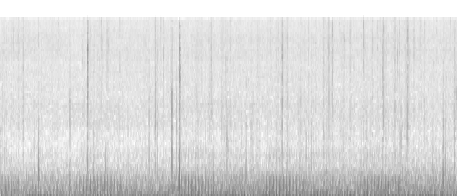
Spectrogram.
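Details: Deep, even purring from a cat hums underneath irregular bright pops and crackles of a wood fire, the rumble surging slightly with each breath.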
